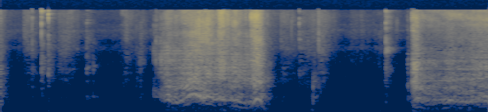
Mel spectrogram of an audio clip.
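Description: Long nails grip the metal pull of a purple nylon zipper on a small, soft printed fabric cosmetic pouch and slide it along the edge. A few light taps and ticks lead into a long, bright, rasping zip, followed by quieter clicks and then a second zipping run that continues to the end.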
